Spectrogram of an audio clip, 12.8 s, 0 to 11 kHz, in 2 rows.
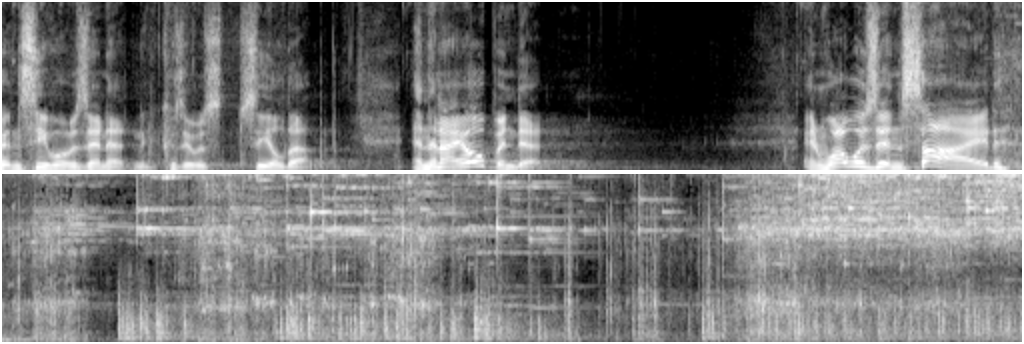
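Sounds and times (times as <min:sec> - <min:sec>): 
speech: 0:00.0 - 0:03.5, 0:05.0 - 0:06.8
over 100 old church keys jingling in a heavy bag: 0:06.2 - 0:12.7.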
